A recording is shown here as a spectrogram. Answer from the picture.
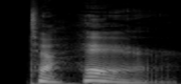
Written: taher

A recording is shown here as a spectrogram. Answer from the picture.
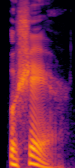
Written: esher

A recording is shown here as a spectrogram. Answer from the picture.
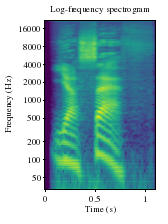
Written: yasaph

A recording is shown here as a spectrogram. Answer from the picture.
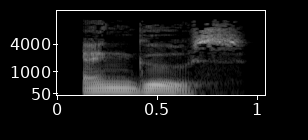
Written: ἐγγυς

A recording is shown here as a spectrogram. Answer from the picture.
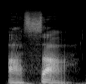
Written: asah

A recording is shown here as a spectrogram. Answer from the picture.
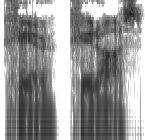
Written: χειρ,χειρος

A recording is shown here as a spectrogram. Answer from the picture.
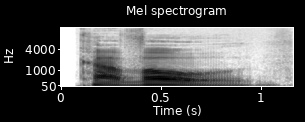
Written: kabod

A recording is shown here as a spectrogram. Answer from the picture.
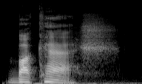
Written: baqash

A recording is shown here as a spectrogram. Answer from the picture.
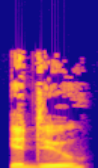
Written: ἰδου

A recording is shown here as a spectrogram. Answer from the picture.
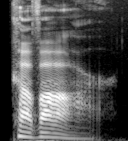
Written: qabar

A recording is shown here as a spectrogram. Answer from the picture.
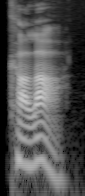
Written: kalah

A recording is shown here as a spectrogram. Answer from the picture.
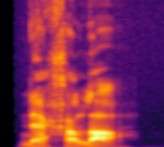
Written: nahelah

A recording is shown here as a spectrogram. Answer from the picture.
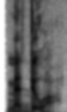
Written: maddua

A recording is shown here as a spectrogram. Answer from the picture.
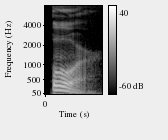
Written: ur

